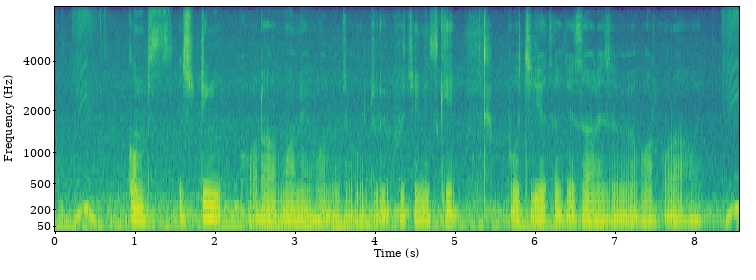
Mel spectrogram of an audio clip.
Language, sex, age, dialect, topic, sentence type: Bengali, male, 18-24, Northern/Varendri, agriculture, statement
